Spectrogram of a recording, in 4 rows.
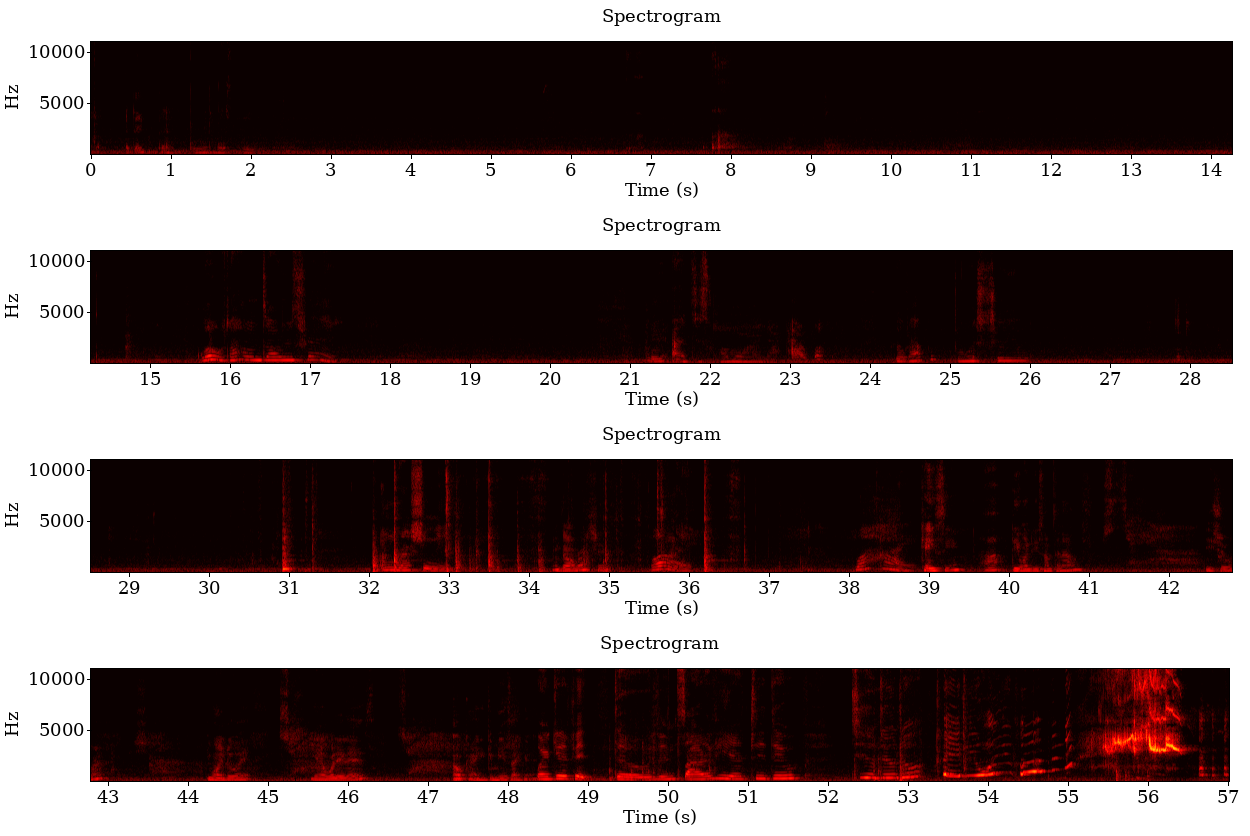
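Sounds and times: child giggling: 0:54.3 - 0:57.0
child squealing: 0:54.4 - 0:57.0.

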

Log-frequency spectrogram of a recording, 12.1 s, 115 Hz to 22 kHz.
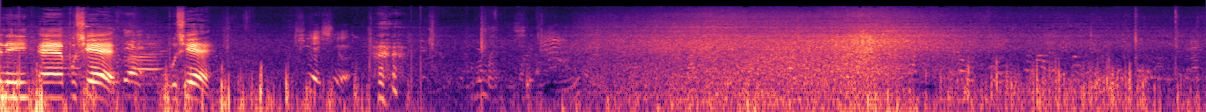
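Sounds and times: surf washing on beach: 0:00.0 - 0:12.0
wind rumbling on microphone: 0:00.0 - 0:12.0.

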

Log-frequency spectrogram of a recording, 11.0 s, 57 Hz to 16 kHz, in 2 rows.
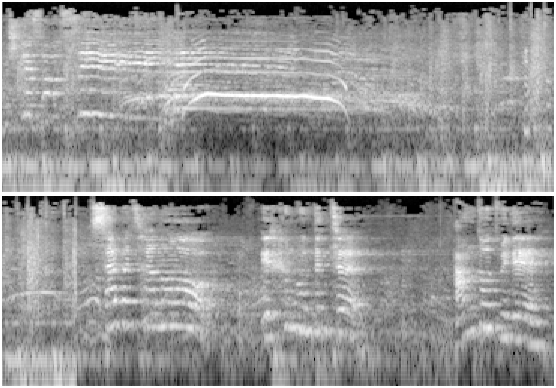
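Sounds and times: live music with heavy bass beat: 0:00.0 - 0:06.3
crowd cheering: 0:00.0 - 0:06.6.

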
